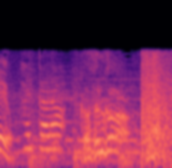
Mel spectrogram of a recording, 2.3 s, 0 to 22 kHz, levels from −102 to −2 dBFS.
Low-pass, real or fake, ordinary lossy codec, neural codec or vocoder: 7.2 kHz; real; none; none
